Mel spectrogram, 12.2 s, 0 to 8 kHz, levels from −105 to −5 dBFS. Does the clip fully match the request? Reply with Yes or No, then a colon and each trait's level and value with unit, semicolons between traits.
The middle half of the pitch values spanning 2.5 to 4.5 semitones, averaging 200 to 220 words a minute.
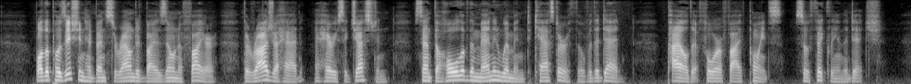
Yes: average, 4.1 semitones; fast, 205 wpm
